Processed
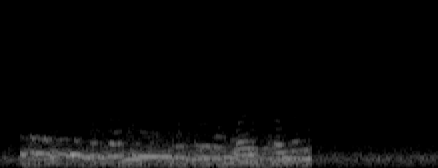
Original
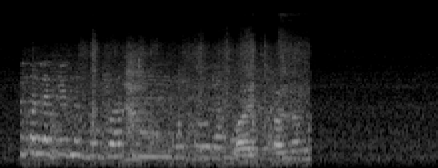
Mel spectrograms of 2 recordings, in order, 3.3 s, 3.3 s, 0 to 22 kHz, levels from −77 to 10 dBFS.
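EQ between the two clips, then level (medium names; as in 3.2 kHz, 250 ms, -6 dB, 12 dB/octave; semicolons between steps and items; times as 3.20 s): four-pole ladder low-pass 280 Hz, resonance 20%; +8.5 dB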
